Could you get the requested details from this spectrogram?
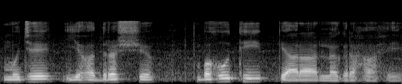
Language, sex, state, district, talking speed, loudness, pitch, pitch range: Hindi, male, Madhya Pradesh, Dhar, 135 wpm, -19 LUFS, 115 Hz, 95-120 Hz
